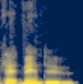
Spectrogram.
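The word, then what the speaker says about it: Kathmandu: Oh, c mandu. Okay. Catmand do. Catmand do. Whatever. That's how it's pronounced.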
